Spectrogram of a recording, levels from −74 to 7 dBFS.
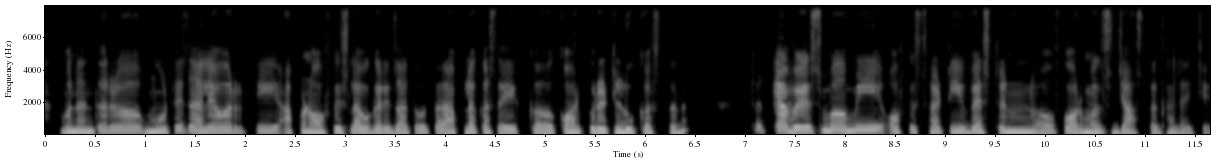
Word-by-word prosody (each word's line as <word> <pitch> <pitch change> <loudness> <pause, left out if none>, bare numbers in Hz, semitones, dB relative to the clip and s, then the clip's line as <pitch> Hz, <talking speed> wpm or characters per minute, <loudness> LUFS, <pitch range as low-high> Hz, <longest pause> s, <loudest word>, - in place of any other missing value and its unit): मग 235 - 0
नंतर 235 +1 +2
अ, 245 0 0
मोठे 240 +2 +2
झाल्यावरती 240 0 -1
आपण 225 +1 -2
ऑफिसला 215 +2 0
वगैरे 210 0 0
जातो, 190 -1 -2
तर 210 - -1
आपलं 200 +3 -1
कसं 210 -2 -3
एक 180 +2 -3
अ, 190 -1 +1
कॉर्पोरेट 205 +2 +1
लुक 210 -1 +3
असतं 185 0 -4
ना, 225 - -2 0.7
तर 275 - -6
त्यावेळेस 250 -1 +4
मग 255 0 +4
मी 270 0 +3
ऑफिससाठी 225 +1 -3
वेस्टर्न 225 +2 +2
अ, 200 0 -3
फॉर्मल्स 200 -1 +1
जास्त 180 -1 -4
घालायचे, 175 -2 -8
220 Hz, 145 wpm, -24 LUFS, 200-240 Hz, 0.7 s, त्यावेळेस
